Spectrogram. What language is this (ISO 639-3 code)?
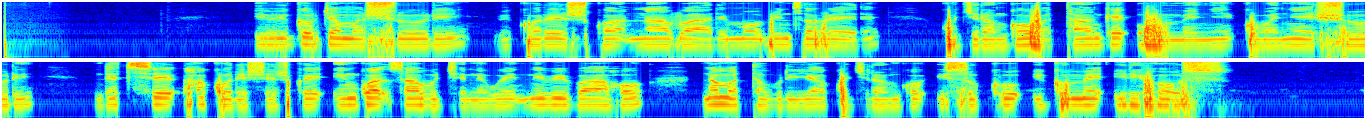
kin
